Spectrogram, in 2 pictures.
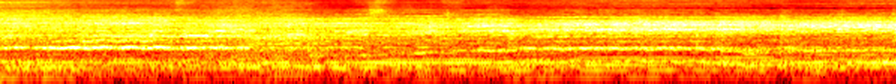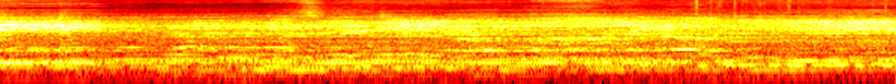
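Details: Operatic choral singing fills the recording throughout, with no animal voice heard.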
